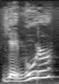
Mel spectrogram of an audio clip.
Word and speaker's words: Je moeder: How do you say it? Je moeder. Je moeder, yes.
